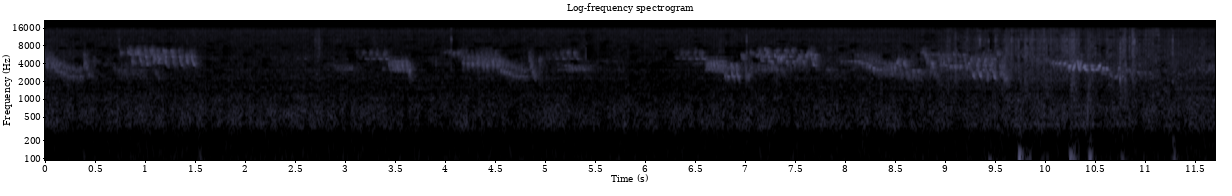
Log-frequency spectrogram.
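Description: Faint songbird singing: a run of short, high chirping phrases repeated every second or so over a faint steady hiss. A few soft low knocks come near the end.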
